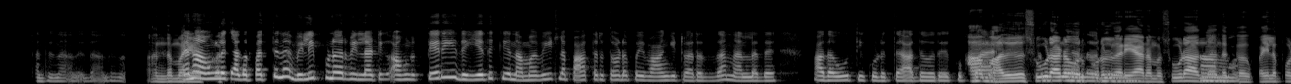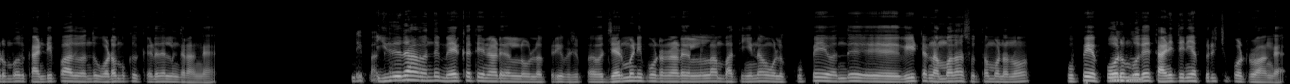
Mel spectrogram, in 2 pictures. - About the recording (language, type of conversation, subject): Tamil, podcast, பிளாஸ்டிக் பயன்பாட்டைக் குறைக்க நாம் என்ன செய்ய வேண்டும்?
- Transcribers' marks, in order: none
